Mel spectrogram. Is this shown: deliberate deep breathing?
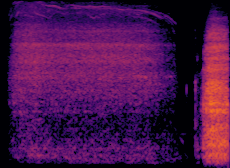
yes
